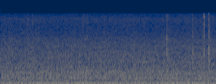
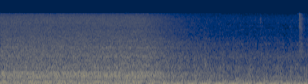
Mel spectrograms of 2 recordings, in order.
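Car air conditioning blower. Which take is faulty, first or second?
second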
